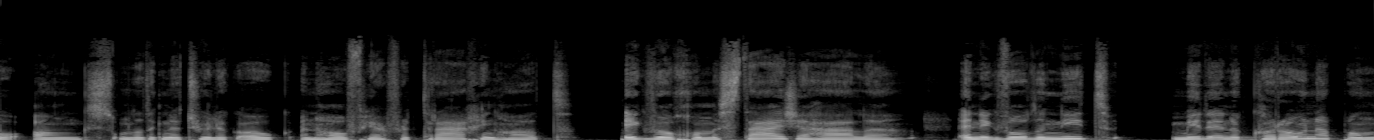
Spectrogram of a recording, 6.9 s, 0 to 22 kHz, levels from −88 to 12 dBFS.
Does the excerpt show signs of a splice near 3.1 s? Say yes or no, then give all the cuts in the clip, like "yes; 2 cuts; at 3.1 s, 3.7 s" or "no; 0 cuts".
yes; 1 cut; at 3.1 s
